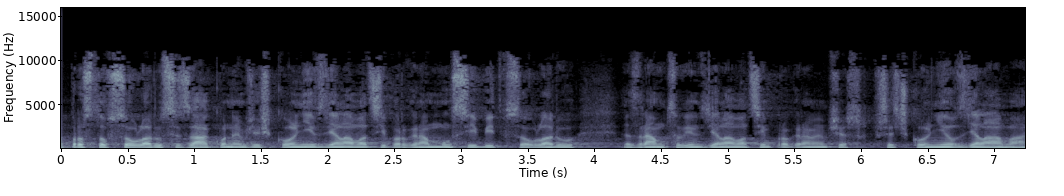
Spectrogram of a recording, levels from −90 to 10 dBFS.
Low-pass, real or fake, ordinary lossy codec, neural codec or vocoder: 14.4 kHz; real; MP3, 48 kbps; none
